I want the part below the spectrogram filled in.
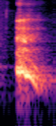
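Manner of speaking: sharp loud throat clear. Real, not acted. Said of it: "I started coughing".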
